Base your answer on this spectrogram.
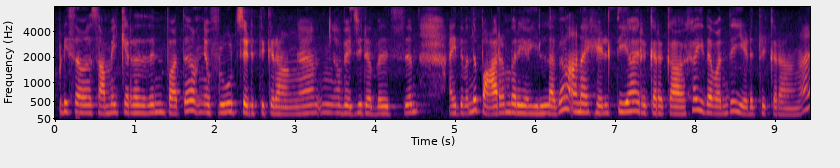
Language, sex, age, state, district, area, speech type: Tamil, female, 18-30, Tamil Nadu, Tiruppur, rural, spontaneous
